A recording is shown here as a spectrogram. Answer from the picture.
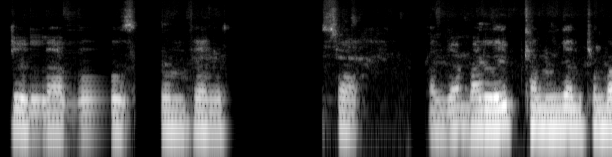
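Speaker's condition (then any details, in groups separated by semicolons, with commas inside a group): ALS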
